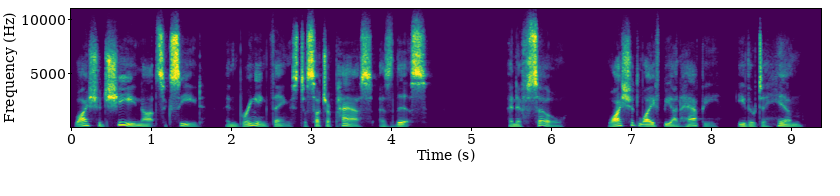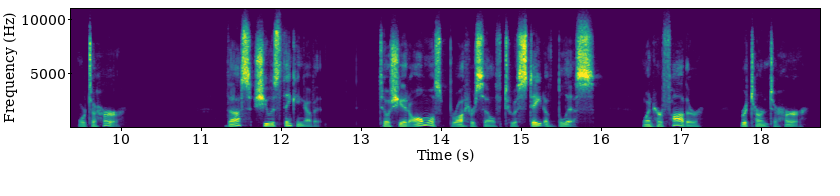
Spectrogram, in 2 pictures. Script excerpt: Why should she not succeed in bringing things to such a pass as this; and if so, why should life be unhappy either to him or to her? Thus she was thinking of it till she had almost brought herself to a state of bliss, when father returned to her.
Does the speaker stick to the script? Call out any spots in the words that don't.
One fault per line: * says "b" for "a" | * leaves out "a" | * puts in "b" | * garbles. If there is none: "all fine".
* puts in "her"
